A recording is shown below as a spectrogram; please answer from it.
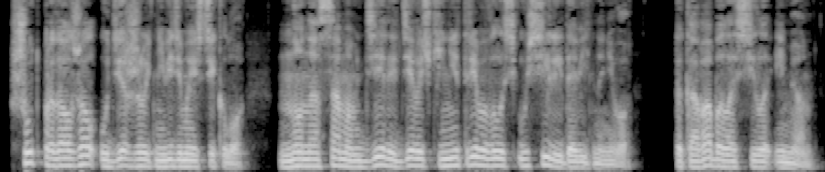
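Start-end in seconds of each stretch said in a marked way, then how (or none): none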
